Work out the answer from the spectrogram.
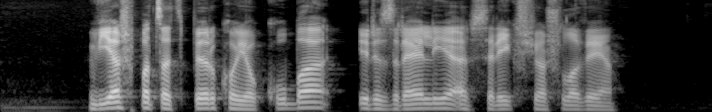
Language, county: Lithuanian, Kaunas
